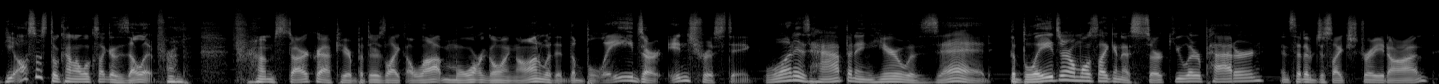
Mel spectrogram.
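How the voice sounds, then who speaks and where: A man with a fairly low voice hosts a reaction video in casual, slangy commentary. He thinks out loud in an informal way, and the recording is dry and close, with little room sound. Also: expressive, measured pace, dry recording, soft background music.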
